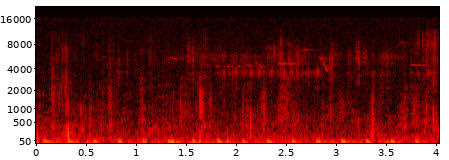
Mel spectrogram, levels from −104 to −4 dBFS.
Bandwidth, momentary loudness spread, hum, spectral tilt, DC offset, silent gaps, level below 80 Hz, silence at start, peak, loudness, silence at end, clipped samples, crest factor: 16.5 kHz; 5 LU; none; -3.5 dB/octave; under 0.1%; none; -66 dBFS; 0 s; -40 dBFS; -67 LUFS; 0 s; under 0.1%; 22 dB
